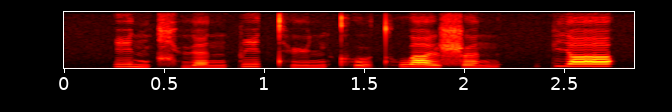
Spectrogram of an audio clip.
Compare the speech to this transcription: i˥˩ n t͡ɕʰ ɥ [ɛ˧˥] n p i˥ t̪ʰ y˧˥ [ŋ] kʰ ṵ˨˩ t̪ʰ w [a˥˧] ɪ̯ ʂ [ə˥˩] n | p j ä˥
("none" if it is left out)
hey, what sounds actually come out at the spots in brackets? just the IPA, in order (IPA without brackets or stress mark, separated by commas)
ɛ˧˥, n, a˥˧, ə˥˩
